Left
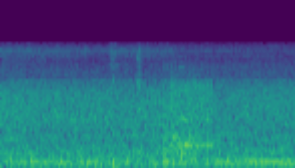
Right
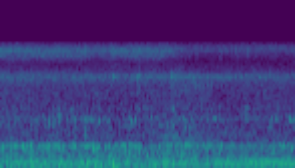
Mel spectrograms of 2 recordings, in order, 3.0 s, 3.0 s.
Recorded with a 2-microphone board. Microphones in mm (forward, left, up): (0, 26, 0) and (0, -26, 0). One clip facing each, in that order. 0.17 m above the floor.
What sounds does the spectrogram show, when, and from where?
0.0 s a vehicle: 85° left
